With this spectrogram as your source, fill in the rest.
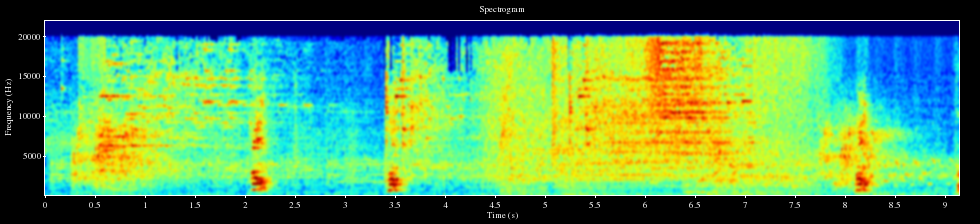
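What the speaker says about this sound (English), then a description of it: "I kind of forgot my dog was even in this room" A pet dog barks in a room, three sharp separate barks a few seconds apart over a steady background of game music.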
